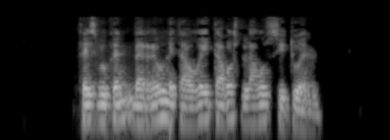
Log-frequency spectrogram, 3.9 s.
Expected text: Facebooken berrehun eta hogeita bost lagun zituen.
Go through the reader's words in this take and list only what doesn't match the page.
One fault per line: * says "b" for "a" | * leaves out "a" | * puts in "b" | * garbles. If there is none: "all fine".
all fine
